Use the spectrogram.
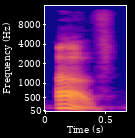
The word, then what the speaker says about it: of: One more thing I noticed, Jill, is the pronunciation of the word of in these structures. It seems to be reduced. I think it is. We might just use the reduced vowel, our old friend schwa, instead of clearly saying the word of.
